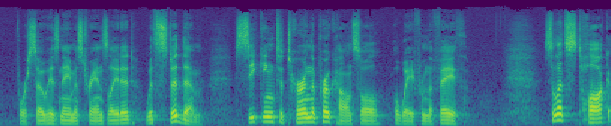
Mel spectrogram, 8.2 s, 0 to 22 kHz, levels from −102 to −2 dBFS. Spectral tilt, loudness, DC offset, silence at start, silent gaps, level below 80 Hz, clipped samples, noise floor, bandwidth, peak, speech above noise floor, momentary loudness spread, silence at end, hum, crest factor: -3.5 dB/octave; -21 LUFS; under 0.1%; 0.25 s; none; -54 dBFS; under 0.1%; -56 dBFS; 16.5 kHz; -2 dBFS; 35 dB; 13 LU; 0 s; none; 18 dB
